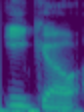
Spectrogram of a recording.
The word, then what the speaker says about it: ICO: It's called Eco. ICO. ICO.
